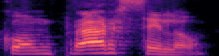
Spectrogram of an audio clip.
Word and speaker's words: comprárselo: y Juan va a comprárselo. Notice I have to add an accent on the vowel before the R, though, to keep the emphasis.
